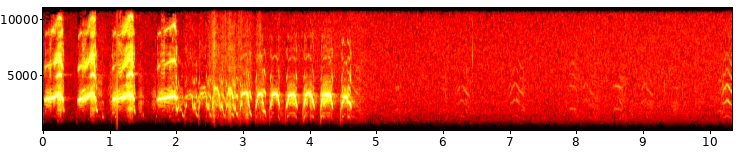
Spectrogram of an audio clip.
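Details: Lunchtime fish delivery at an Osprey nest, 12 July 2022, nest camera 4: a few strong whistled chirps, then a rapid string of short notes ending after about five seconds. Only faint distant calls follow.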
